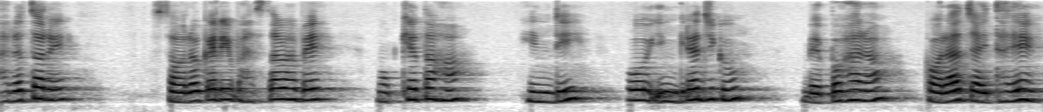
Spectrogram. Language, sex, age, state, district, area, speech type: Odia, female, 18-30, Odisha, Dhenkanal, rural, spontaneous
